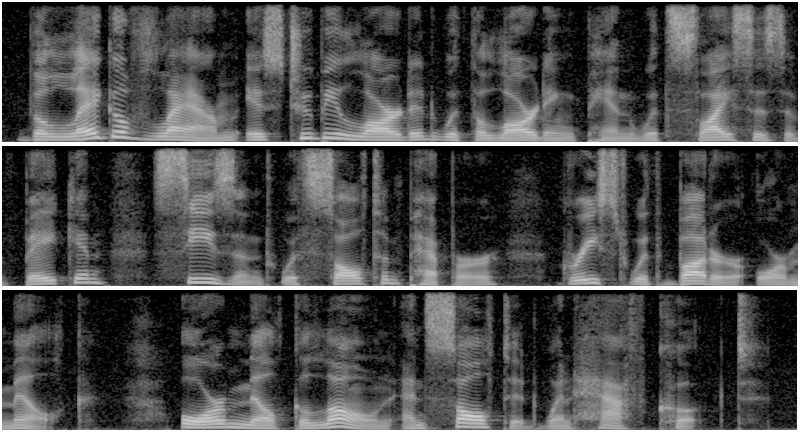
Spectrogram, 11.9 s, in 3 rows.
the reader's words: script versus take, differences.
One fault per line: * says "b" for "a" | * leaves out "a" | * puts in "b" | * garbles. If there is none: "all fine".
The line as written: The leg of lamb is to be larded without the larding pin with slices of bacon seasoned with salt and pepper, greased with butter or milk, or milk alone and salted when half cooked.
* says "with" for "without"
